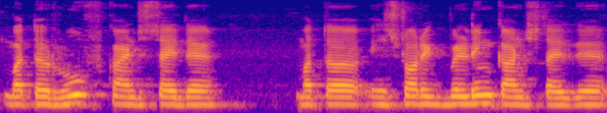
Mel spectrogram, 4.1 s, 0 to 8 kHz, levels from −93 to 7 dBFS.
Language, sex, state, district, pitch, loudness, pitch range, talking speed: Kannada, male, Karnataka, Gulbarga, 155 Hz, -14 LUFS, 150-160 Hz, 135 wpm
